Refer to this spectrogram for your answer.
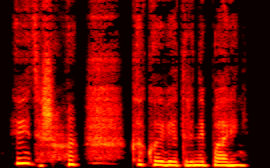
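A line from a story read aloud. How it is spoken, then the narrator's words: Smiling, holding back sobs. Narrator (Russian): Улыбаюсь, когда на самом деле хочется рыдать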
